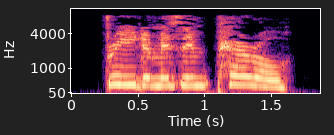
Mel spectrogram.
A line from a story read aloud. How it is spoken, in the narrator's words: Jamie shouted, running ahead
